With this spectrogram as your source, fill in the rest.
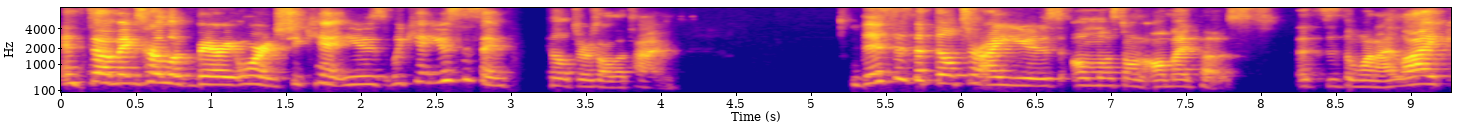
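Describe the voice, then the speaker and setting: A bright, sharp, animated voice in a Texan accent, with very wide pitch swings. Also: woman, high pitch for a woman, fairly quick pace. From Texas. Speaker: nurse and business coach. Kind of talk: tutorial. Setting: video call.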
